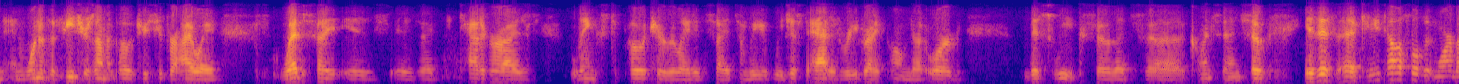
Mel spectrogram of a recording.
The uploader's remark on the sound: callers from Laguna Hills, CA, Lake Wells, FL, Valley Center, CA, Columbus, OH, Newark, NJ, and Elkins Park, PA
